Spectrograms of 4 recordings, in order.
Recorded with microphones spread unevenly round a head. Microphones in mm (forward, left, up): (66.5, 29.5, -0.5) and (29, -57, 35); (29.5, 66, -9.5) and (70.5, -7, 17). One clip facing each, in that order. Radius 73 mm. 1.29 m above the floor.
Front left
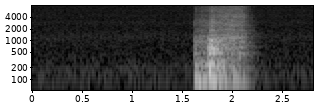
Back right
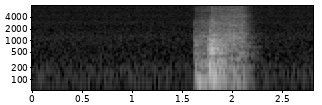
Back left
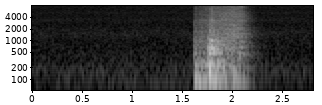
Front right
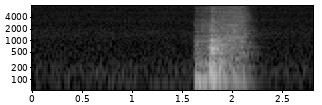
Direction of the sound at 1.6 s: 150° left.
